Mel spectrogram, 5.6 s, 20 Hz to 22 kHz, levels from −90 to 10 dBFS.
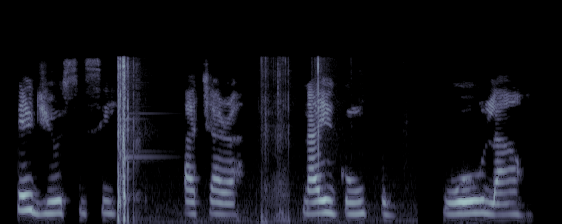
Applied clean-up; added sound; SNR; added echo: none; Camera; 6 dB; none.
